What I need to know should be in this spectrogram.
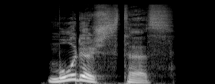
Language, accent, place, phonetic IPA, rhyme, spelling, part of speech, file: German, Germany, Berlin, [ˈmoːdɪʃstəs], -oːdɪʃstəs, modischstes, adjective, De-modischstes.ogg
- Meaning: strong/mixed nominative/accusative neuter singular superlative degree of modisch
